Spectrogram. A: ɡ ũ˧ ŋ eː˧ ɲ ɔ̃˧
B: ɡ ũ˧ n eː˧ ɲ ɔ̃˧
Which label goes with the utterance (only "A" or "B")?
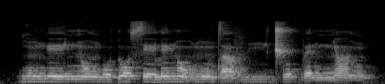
A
